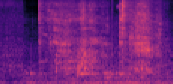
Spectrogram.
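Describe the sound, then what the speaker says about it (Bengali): Spice paste with water being stirred and fried in a pan for a raw jackfruit and prawn curry: close metal scrapes and utensil knocks against the pan over a soft sizzle, with two sharper strokes standing out. "মশলা ধোয়া জলটা দিয়ে আমি ভালো করে একটু কষিয়ে নেব।"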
